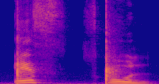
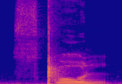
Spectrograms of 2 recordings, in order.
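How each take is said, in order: First: An extra vowel is added before it. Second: It is said as one syllable. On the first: The speaker calls it wrong. "School has two syllables, is school, which doesn't make any sense" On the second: The speaker calls it right. "School has only one syllable"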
